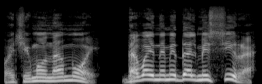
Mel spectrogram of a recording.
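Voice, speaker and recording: A man voices a brash storybook wizard-guard in a raised, rowdy pitch. He booms and crows with lively swings. The sound is dry and close. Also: moderate pace, no echo. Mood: mocking. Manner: shouting, boisterous. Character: fiery brash male wizard-guard, rough and reckless.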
